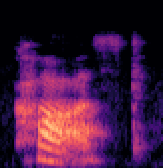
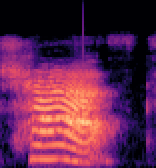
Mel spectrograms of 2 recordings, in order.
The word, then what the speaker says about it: cast: When she said cast, she said sort of like the British version, like cost. But again, she was not using the aspiration. It is supposed to be cast.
